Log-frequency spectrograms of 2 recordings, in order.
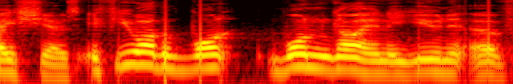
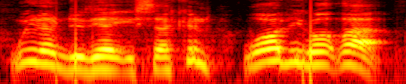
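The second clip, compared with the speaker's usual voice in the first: louder, higher mock challenge; Rob Gurman; 6 semitones higher, 7 dB louder than usual. Friend objects in the group chat, mock challenging. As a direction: call him out in an imitated objection. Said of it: "Rob Gurman goes".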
